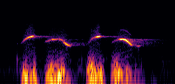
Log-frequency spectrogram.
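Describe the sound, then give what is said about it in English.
A person whistles twice, each whistle a quick two-note phrase that swoops up and then dips, clear, with a brief pause between them and no talking. “Whistle, whistle. Okay, two whistles.”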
